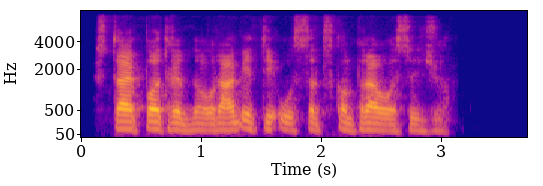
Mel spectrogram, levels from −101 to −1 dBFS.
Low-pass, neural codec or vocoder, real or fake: 7.2 kHz; codec, 16 kHz, 4.8 kbps, FACodec; fake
